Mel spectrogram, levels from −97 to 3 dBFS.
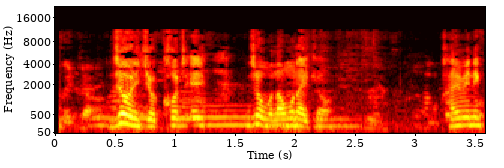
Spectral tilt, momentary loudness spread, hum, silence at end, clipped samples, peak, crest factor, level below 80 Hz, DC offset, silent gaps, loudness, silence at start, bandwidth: -4.5 dB/octave; 19 LU; none; 0 s; under 0.1%; 0 dBFS; 24 dB; -64 dBFS; under 0.1%; none; -22 LUFS; 0.05 s; 11.5 kHz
